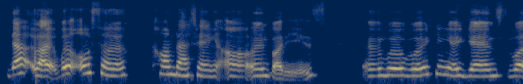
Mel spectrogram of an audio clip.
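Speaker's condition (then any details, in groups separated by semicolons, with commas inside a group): Cerebral palsy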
